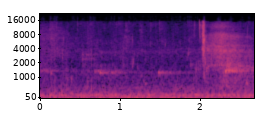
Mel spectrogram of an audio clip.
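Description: Water drips and trickles steadily inside a cistern in the horror game Amnesia, a continuous wet ambience with occasional brighter drip tones over a low rumble.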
